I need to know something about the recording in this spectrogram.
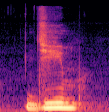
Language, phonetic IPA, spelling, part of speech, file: Ukrainian, [dʲim], дім, noun, Uk-дім.ogg
- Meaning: 1. house, home 2. building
